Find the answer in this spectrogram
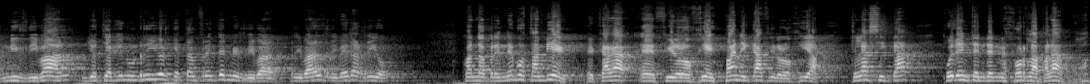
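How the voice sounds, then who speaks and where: Spanish male preacher, animated teaching delivery, slightly high voice, long church reverb. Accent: Spanish from Spain. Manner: animated, teaching, acts out pleas with raised voice. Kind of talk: sermon. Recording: echoey church hall.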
